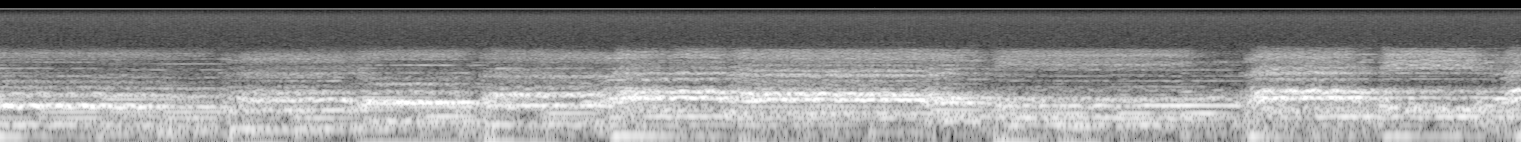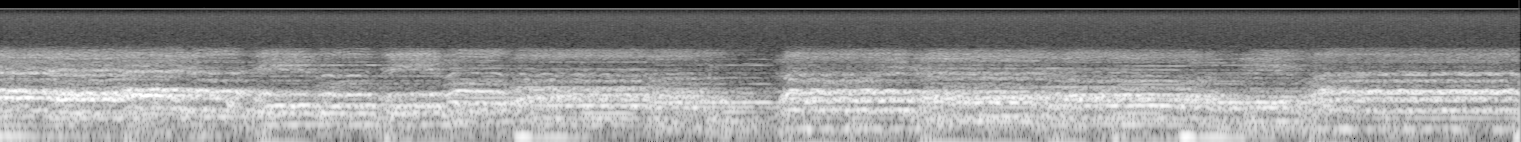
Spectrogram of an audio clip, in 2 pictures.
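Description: Background music: a choir singing slow, held chords over low bass notes, sounding muffled.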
